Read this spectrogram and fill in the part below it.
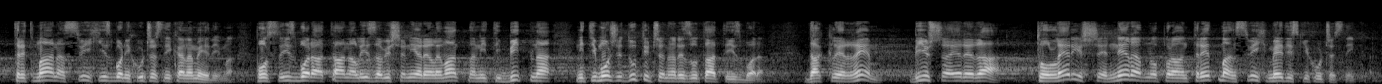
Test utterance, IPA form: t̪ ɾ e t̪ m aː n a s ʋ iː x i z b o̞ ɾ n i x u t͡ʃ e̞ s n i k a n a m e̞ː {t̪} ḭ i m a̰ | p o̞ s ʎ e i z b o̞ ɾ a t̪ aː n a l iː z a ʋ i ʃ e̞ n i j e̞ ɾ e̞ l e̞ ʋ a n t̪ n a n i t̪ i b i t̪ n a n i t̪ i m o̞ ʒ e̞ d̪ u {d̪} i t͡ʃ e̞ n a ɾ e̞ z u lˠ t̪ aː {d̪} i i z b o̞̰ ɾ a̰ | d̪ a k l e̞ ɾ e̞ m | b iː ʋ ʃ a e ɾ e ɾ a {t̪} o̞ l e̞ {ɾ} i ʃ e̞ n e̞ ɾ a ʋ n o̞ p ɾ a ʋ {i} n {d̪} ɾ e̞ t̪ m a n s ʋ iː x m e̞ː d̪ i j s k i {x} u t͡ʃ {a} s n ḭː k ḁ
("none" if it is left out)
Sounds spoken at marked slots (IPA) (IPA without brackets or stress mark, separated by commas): d̪, t̪, t̪, t̪, ɾ, a, t̪, x, e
